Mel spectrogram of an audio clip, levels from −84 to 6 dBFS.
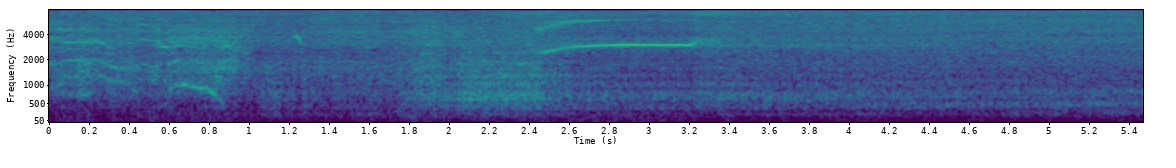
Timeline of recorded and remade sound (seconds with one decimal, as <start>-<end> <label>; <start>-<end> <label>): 0.0-3.3 recorded; 3.3-4.1 remade; 4.1-5.5 recorded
